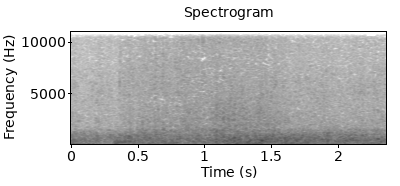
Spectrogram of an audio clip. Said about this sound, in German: lauschen dann, wie die Wellen rauschen.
